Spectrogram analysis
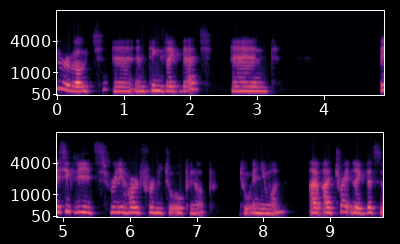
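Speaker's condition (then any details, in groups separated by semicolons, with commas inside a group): No condition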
